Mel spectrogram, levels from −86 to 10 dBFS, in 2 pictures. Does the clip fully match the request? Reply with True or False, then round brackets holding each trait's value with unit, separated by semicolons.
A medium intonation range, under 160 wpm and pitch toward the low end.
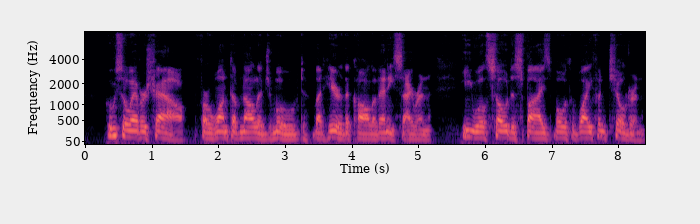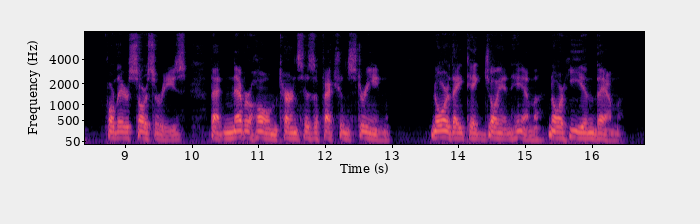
True (3.9 semitones; 150 wpm; 110 Hz)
